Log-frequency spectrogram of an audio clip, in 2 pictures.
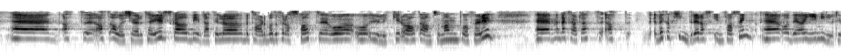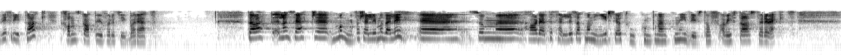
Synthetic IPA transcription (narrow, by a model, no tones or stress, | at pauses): ɑt̪ɑt̪ɑlːəçøːɾət̪ʰœʏəɾskɑlbiːd̪ɾɑːt̪ʰɪlɔbət̪ʰɑːld̪ɛboːd̪əfɔɾɑsfɑlt̪ɔɔʉːlʏkːəɾɔɑlt̪ɑːnət̪sɔmːɑnpʰoːføːɾəɾ | mɛnd̪ɛæɾkʰlɑːʈɑt̪ɑt̪ | d̪ɛkʰɑnhɪnd̪ɾəɾɑskɪnfɑsɪŋɔd̪ɛɔjiːɪmɪd̪ləʈʰiːd̪əfɾiːt̪ʰɑːkʰːɑnskɑːpəʉːfɔɾʉd̪t̪siːɡ̚bɑːɾheːt̪ | d̪̥ɛhɑɾʋæʈːlɑŋseːʈmɑŋːəfɔʂɛlːɪəmʊd̪ɛlːəɾ | sɔmhɑɖɛt̪ɪlfɛlːəsɑt̪mɑnjiːɾsɛːʊt̪ʰuːkʰʊmpʊnɛnt̪ənɪd̪ɾiːʋst̪ɔfɑ̰ːʋjɪft̪əɑʋst̪œɾəʋɛkt̪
